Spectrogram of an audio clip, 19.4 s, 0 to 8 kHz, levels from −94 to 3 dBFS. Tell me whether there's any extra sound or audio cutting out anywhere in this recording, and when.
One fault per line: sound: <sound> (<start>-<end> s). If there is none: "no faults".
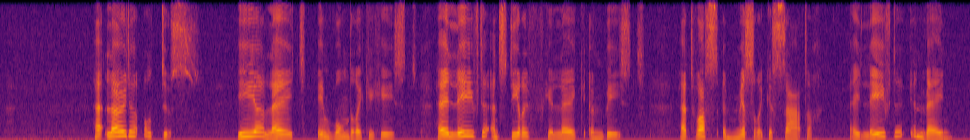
no faults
